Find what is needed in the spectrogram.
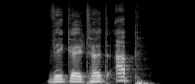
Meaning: inflection of abwickeln: 1. second-person plural preterite 2. second-person plural subjunctive II
- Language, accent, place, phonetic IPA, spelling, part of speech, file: German, Germany, Berlin, [ˌvɪkl̩tət ˈap], wickeltet ab, verb, De-wickeltet ab.ogg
